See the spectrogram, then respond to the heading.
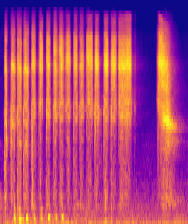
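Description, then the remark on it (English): A voice imitates the speaker's car failing to start at church: fast, breathy, rhythmic chugging of about eighteen strokes, a short pause, then one final hissing burst as the car just stops. “I went to start it the other day at church to go pick up some, some of my dearest friends. And my car says,”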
